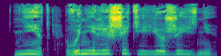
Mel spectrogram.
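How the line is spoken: Frightened shout. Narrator (Russian): испуганно крикнула Силия

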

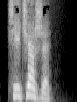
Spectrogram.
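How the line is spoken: Clan head barking. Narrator (Russian): Рявкнул глава рода

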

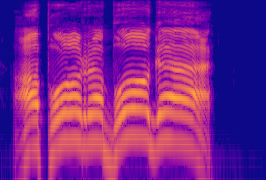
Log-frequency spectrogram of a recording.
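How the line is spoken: Yelling. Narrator (Russian): заорал Пас

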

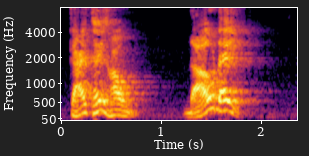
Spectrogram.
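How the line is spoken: Spirited heroic shout. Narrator (Vietnamese): hào khí của Chí Tôn bốc lên đầy mặt, chàng thét lớn

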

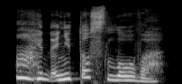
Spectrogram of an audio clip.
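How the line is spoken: Eager exclamation. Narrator (Russian): обрадовавшись, что можно теперь пожаловаться, воскликнула Оливия

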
